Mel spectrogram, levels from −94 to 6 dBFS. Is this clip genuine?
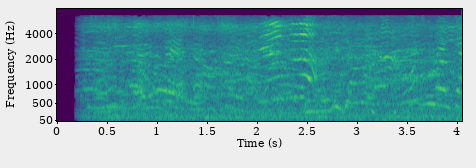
yes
